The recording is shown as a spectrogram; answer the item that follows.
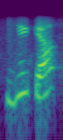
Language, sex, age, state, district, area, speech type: Urdu, female, 30-45, Telangana, Hyderabad, urban, conversation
